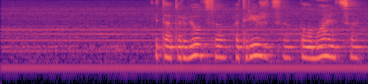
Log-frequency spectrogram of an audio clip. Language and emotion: Russian, neutral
